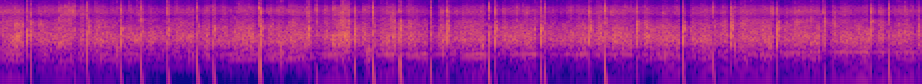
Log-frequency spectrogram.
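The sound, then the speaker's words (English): An audience claps together in praise to God, a dense, steady wash of many hands lasting several seconds at an even, fairly loud level, with no voices standing out. “Can we give a clap of praise to the Lord our God?”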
